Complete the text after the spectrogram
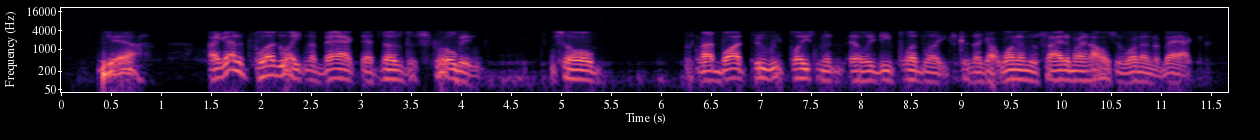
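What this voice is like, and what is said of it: Hoarse, congested voice. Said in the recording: “I got a bad cold. Sorry for the voice.”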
